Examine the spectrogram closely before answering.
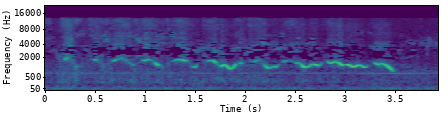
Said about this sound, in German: Dieses helle, klare Flöten, das schafft nur die Mönchsgrasmücke.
